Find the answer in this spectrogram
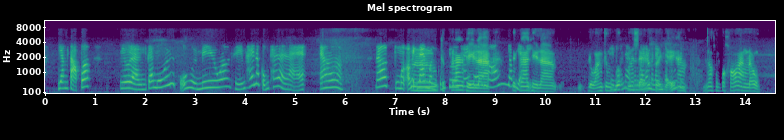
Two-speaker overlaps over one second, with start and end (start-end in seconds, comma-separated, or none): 7.3-8.9, 11.3-12.8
